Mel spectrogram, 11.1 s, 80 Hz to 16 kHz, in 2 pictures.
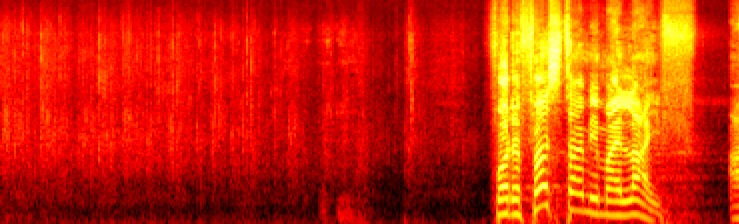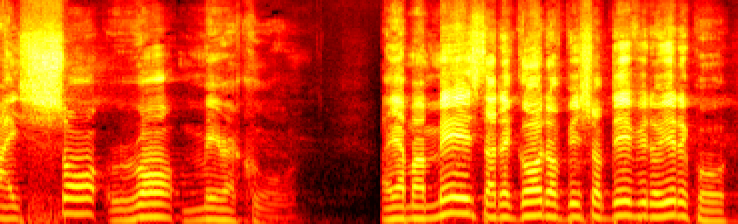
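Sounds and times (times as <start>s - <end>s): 
audience clapping: 0.0s - 3.6s
speech: 3.7s - 7.8s, 8.4s - 11.0s.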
